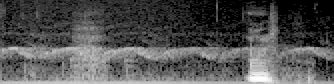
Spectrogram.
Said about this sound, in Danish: det er nede fra gaden. Ja. Øhm, jamen, altså, jeg tror nogle gange, de kører frem og tilbage med udrykning for at mor sig selv.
